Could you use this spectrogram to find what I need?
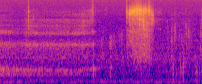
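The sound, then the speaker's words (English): A single quick sip of beer: one short, wet slurp midway through an otherwise quiet moment with faint background hum and no talking. “I'm going to have another sip because why not?”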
